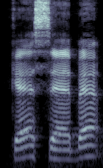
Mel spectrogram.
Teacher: Kasaba, make the whistle of sin. Kasaba, when we stop, we make the last letter sakin.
